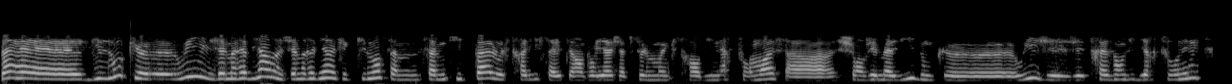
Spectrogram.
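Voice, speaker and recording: A woman speaks at a fairly slow pace in a high voice, her intonation lively and her speech almost free of pauses. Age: 30s. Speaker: travel blogger and web writer. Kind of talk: casual radio interview.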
